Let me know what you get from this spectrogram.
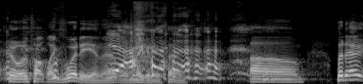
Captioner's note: laughs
